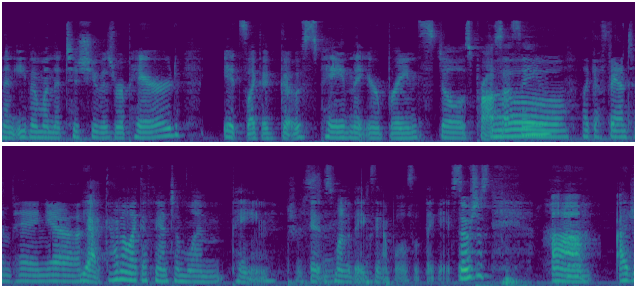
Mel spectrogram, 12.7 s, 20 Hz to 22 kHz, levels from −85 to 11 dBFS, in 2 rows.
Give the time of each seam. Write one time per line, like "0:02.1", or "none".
none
